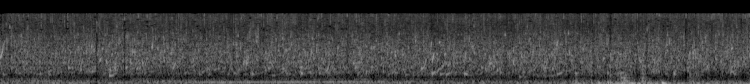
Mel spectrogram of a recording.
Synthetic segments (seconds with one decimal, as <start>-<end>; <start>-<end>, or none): none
